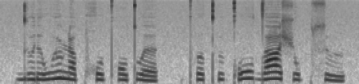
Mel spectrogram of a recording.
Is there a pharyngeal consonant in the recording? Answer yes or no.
no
